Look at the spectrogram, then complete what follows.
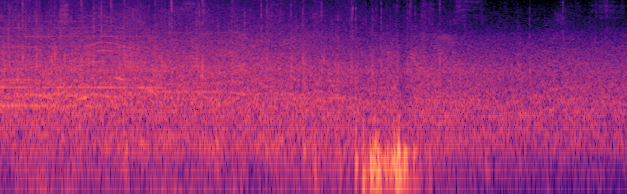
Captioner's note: applause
